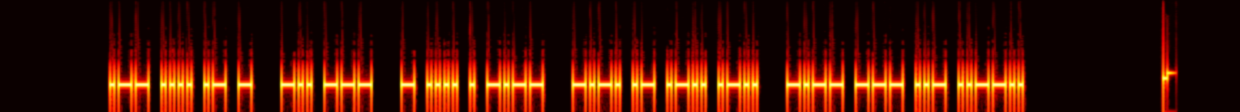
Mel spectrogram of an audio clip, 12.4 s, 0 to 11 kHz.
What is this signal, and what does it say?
Morse code, heard as a keyed tone, about 28 wpm, 700 Hz. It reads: WHAT DO THEY CALL YOU?
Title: Sentences from Top 100 Words 28wpm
